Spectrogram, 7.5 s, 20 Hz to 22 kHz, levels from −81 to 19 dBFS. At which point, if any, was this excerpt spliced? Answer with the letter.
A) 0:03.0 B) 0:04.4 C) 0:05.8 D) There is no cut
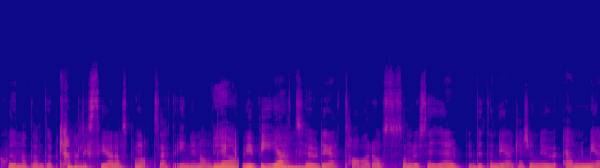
A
